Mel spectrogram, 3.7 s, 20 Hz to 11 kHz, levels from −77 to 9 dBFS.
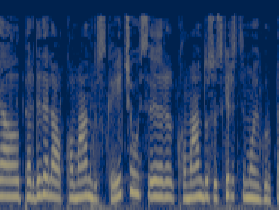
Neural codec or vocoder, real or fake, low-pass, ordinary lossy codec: none; real; 9.9 kHz; MP3, 32 kbps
